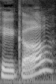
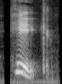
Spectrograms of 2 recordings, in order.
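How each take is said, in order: First: The word is said as two syllables. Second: The word is said as one short syllable. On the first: The speaker calls it right. "it was pronounced hygge" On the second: The speaker calls it wrong. "I thought you pronounced this word hig"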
